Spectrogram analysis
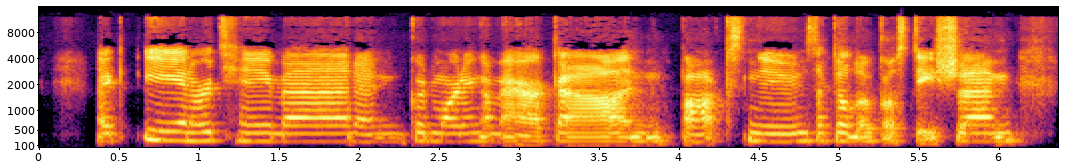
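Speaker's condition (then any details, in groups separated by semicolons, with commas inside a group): Hearing loss, bilateral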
